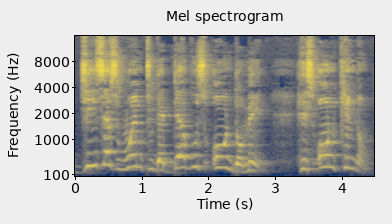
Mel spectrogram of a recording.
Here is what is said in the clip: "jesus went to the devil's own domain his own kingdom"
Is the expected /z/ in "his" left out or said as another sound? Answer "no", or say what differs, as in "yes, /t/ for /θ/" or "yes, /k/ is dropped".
yes, /s/ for /z/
